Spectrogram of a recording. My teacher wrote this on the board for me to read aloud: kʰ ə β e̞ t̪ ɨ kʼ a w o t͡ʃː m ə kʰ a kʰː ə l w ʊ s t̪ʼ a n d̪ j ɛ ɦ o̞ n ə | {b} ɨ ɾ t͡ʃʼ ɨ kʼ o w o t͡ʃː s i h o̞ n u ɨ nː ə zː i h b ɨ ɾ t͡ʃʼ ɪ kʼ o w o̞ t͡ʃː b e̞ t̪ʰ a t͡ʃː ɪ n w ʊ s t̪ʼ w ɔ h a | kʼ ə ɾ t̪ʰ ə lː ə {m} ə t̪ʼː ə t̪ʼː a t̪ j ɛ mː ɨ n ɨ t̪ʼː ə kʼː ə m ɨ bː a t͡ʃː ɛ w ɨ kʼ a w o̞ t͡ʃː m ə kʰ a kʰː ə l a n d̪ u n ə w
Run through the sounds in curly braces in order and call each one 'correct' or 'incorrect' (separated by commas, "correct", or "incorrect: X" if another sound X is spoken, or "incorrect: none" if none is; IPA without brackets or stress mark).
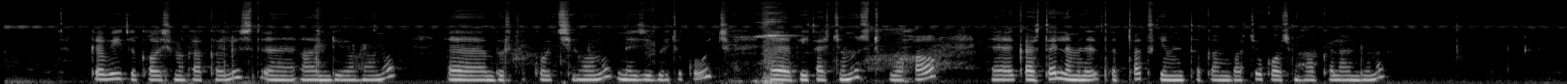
correct, correct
